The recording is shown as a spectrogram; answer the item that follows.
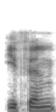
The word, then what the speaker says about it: Eitan: My name is Eitan, or Ethan, if you want to pronounce it in its English version.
